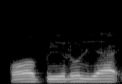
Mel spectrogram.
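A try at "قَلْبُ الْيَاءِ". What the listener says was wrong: qalbu bukan qabilu qalbul ya'i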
